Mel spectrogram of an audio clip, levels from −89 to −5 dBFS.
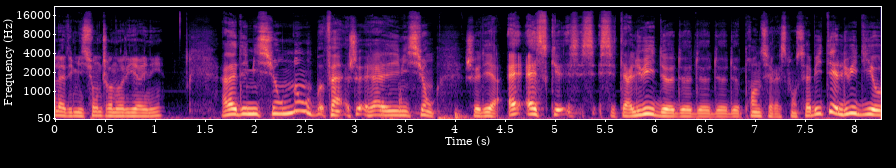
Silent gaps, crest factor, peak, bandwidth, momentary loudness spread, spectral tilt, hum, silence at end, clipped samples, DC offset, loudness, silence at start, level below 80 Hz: none; 18 dB; -2 dBFS; 18.5 kHz; 9 LU; -5 dB/octave; none; 0 s; under 0.1%; under 0.1%; -21 LUFS; 0 s; -46 dBFS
